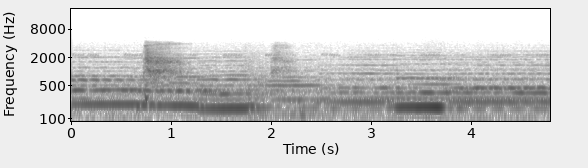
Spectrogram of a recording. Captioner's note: Delia chuckles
